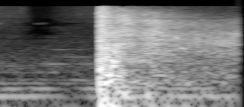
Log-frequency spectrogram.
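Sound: gunshot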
